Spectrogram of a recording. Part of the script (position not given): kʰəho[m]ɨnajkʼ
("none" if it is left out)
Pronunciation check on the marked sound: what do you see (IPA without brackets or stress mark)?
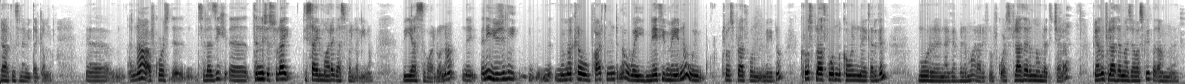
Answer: n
